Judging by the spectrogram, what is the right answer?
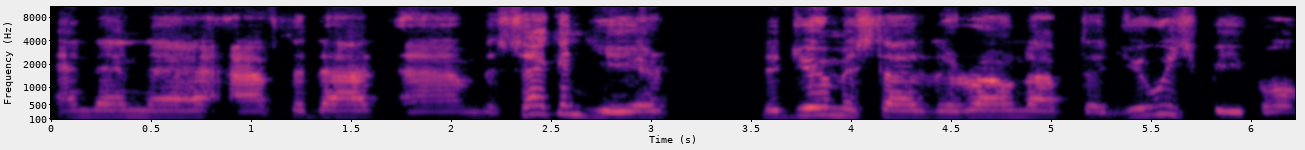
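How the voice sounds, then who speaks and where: At a moderate pace, a man with a high-pitched voice talks in a dry, close recording with no echo. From Netherlands (Friesland). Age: 80s+. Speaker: church deacon. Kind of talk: interview. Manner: halting, many fillers.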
